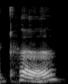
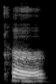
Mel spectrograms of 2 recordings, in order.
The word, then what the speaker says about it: Kerr: car some people say Kerr but I went to school with a car k-e-r-r same spelling but different pronunciations I'm talking about Roger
